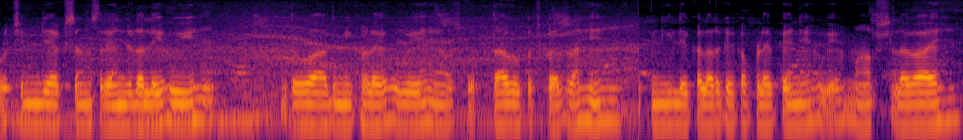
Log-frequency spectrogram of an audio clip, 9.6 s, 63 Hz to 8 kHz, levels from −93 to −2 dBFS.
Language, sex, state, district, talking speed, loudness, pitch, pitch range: Hindi, male, Bihar, Purnia, 180 wpm, -30 LUFS, 110 Hz, 110-125 Hz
